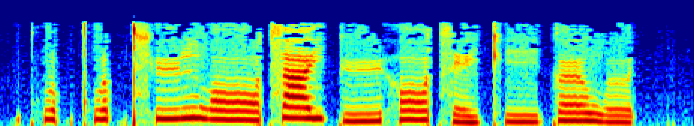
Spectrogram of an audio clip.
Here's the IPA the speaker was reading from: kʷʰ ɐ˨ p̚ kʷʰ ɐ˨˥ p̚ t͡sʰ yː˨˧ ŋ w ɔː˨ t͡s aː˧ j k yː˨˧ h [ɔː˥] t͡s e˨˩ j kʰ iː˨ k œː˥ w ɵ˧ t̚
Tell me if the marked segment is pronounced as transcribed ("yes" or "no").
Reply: yes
